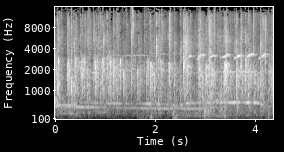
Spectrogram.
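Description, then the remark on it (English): A crowd applauds steadily for several seconds, dense overlapping clapping at a fairly loud, even level, with a faint sustained tone running underneath. “Big round of applause.”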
